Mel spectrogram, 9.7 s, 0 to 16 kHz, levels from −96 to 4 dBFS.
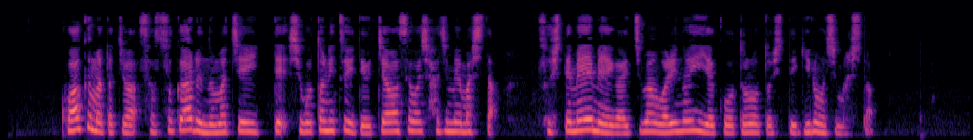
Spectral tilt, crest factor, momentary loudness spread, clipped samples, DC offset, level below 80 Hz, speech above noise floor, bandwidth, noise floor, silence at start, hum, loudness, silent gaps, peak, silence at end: -4.5 dB/octave; 20 dB; 12 LU; under 0.1%; under 0.1%; -86 dBFS; 45 dB; 11 kHz; -77 dBFS; 0.6 s; none; -32 LUFS; none; -12 dBFS; 1 s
